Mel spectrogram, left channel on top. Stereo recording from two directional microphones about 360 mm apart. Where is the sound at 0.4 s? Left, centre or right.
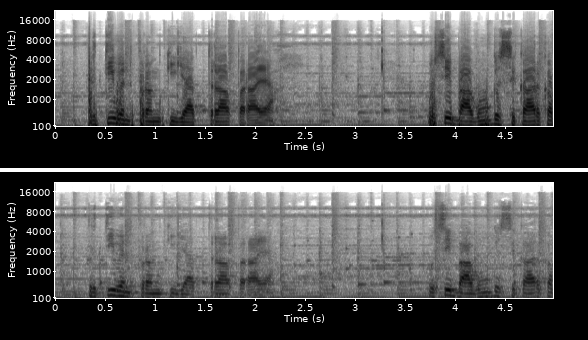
Left.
